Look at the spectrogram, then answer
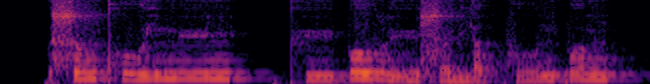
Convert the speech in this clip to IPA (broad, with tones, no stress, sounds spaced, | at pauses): s ʊ˨˧ ŋ pʰ uː˨˧ j m yː˧ n | pʰ yː˨˧ p o˥ w l yː˨˩ s ɵ˨˩ ɥ j ɐ˨ k̚ f uː˨˥ n p ʊ˥ ŋ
